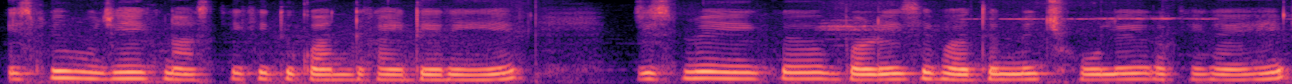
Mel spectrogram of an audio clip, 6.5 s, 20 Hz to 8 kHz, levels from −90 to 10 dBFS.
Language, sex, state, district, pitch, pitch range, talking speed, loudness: Hindi, female, Madhya Pradesh, Dhar, 205 Hz, 190-220 Hz, 185 wpm, -15 LUFS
